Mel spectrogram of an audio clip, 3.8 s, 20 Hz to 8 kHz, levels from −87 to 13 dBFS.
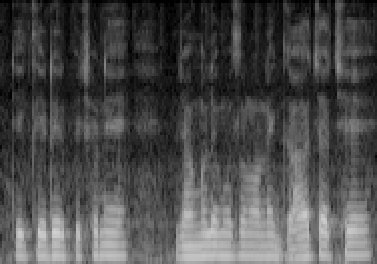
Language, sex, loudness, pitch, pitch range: Bengali, male, -15 LUFS, 125 Hz, 120-130 Hz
